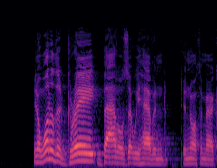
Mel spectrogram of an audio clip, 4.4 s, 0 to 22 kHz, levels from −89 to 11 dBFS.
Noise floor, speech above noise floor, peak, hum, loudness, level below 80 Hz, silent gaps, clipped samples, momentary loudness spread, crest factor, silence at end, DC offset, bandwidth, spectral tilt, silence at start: -84 dBFS; 54 dB; -14 dBFS; none; -30 LUFS; -74 dBFS; none; under 0.1%; 15 LU; 18 dB; 0 s; under 0.1%; 11 kHz; -6 dB/octave; 0.7 s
